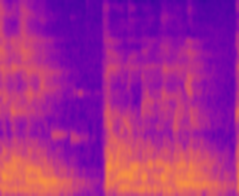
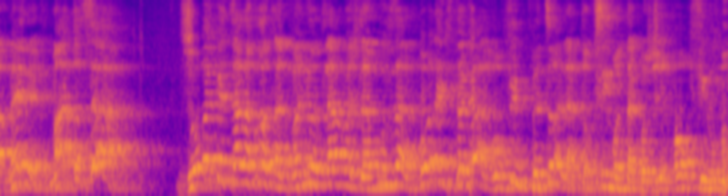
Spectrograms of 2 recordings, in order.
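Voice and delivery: excited; 7 semitones higher than usual. Acted. Chaotic palace scene retold.

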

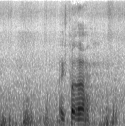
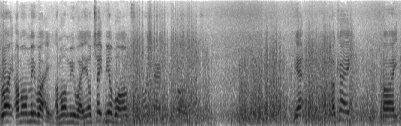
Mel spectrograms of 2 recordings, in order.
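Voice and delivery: raised phone voice; 4 semitones higher than usual. Real, not acted. Phone call in strong wind.

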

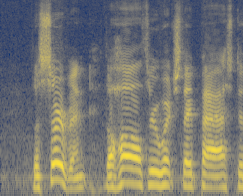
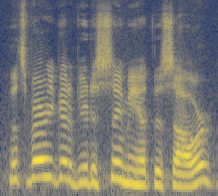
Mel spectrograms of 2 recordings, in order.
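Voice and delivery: higher-pitched, polite apology; apologetic; 8 semitones higher than usual. A narrator's reading. Caller apologizes to his host for the hour, apologetic. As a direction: apologize courteously for calling. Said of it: "apologized the caller".

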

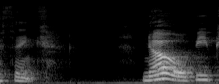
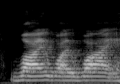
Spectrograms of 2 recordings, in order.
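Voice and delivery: louder, pleading why; anguished why; 6 dB louder, much slower than usual. Pretend. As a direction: cry out the whys in mock hurt. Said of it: "And the feeling is".

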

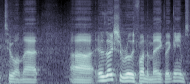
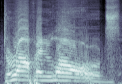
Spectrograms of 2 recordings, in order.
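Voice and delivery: loud mock announcer; 6 semitones higher, 9 dB louder, much slower than usual. Shouted bit.

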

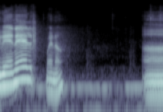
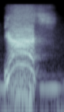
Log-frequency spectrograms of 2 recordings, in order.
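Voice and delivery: triumphant shouting; 9 semitones higher, much slower than usual. Real, not acted. Triumphant after gamble works.

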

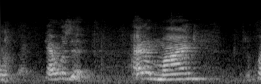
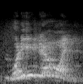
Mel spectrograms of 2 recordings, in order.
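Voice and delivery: mock Karen demand; 12 semitones higher, 5 dB louder than usual. Karen repeating her demand.

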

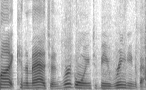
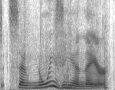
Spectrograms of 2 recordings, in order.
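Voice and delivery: ordinary delivery

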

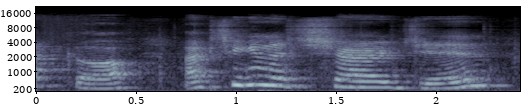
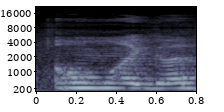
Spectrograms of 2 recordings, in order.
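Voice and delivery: ordinary talk, nothing marked

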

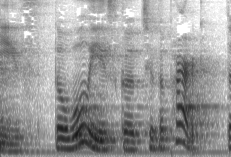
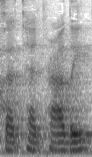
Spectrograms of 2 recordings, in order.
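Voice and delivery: ordinary delivery, nothing marked

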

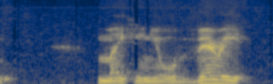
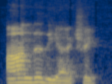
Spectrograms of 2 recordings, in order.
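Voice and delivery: usual speaking voice

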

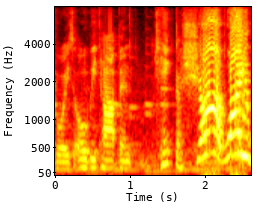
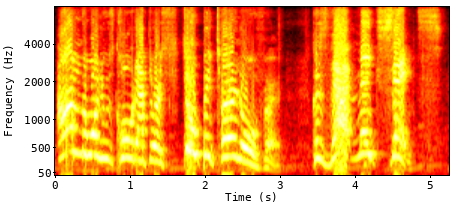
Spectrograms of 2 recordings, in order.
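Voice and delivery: raging gamer; 6 semitones higher, 7 dB louder than usual. Real, not acted. Gamer raging at bad play.

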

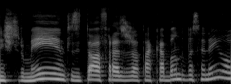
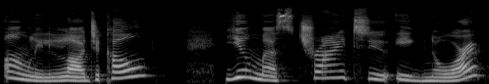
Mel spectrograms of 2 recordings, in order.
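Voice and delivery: slow demo reading; slower than usual. Shown as a demonstration. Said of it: "Let's practice".

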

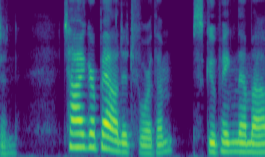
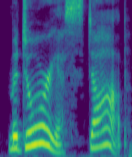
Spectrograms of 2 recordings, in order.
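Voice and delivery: higher, louder sharp command; urgent order; 7 semitones higher, 5 dB louder, slower than usual. A narrator's reading. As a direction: order a friend to stop. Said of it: "the glasses boy had ordered".

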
